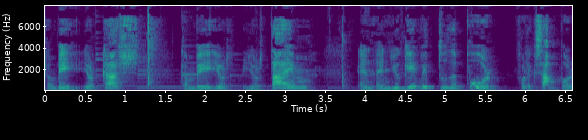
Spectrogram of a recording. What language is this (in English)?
Filipino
